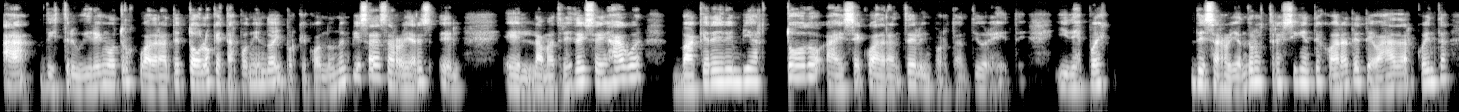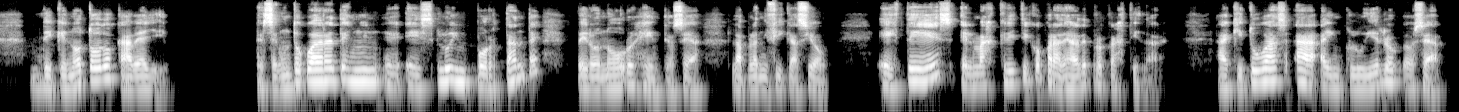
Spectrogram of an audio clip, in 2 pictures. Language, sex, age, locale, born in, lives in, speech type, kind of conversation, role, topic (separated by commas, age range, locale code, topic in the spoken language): Spanish, male, 55-59, es-VE, Venezuela, Portugal, conversation, advice, advisor, ¿Cómo puedo dejar de procrastinar y priorizar mis tareas?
